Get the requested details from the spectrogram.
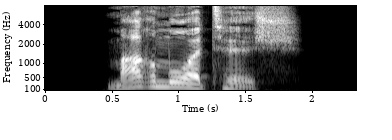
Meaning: marble table
- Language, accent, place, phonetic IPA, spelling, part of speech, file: German, Germany, Berlin, [ˈmaʁmoːɐ̯ˌtɪʃ], Marmortisch, noun, De-Marmortisch.ogg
